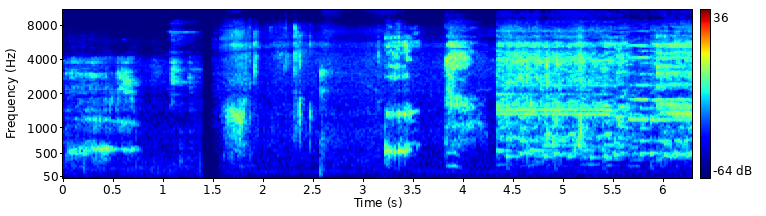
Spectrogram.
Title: burps compilation 71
